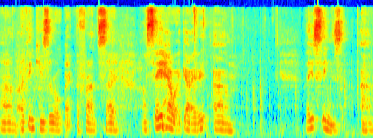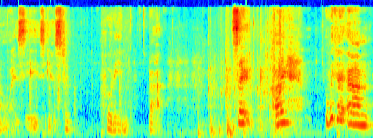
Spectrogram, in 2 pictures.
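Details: Woman with essential tremor; voice tremor worse than her usual today, which she attributes to alcohol withdrawal shakes on top of her essential tremor after two days of drinking.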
